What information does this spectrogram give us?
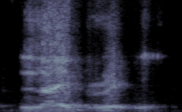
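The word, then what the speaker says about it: library: जो इसका एक स्टैंडर्ड प्रोनाउंसिएशन है वो है लाइब्रेरी.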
